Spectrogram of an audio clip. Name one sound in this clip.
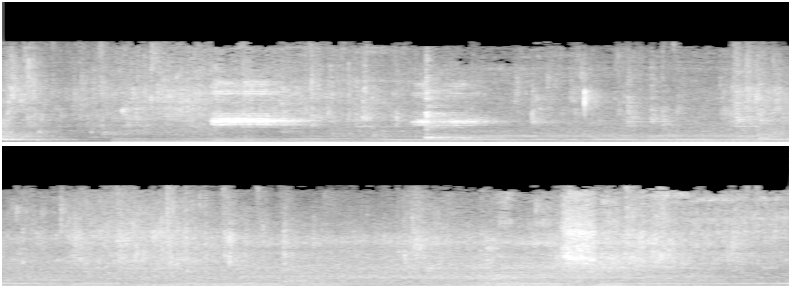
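Water splashes as it is poured over a stone.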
